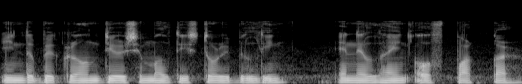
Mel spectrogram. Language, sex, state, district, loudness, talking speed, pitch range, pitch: English, male, Nagaland, Dimapur, -17 LUFS, 170 wpm, 90-95 Hz, 90 Hz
